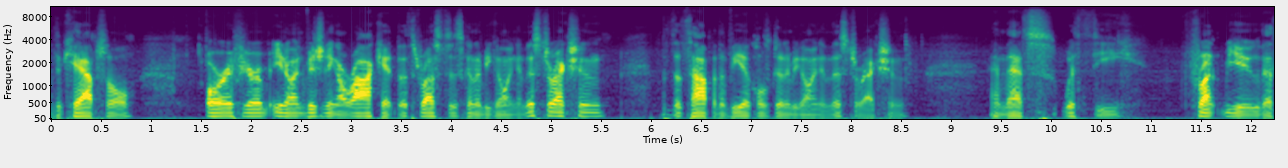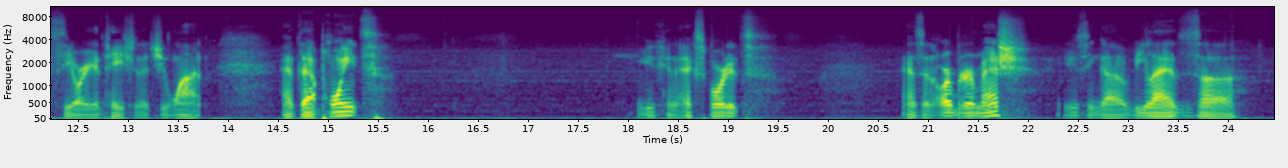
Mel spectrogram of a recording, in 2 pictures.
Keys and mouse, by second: 9.3 KP_1, 17.2-19.0 middle drag.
